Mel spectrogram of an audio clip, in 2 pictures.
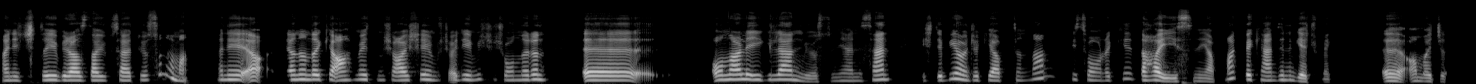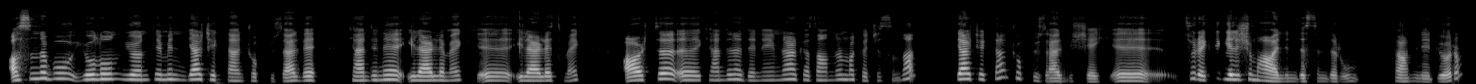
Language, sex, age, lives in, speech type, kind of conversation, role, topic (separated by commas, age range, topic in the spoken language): Turkish, female, 50-54, United States, conversation, advice, advisor, Kendi yeterliliğini sürekli sorgulayıp yetersiz hissettiğini ne zaman ve hangi durumlarda daha çok yaşıyorsun?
